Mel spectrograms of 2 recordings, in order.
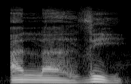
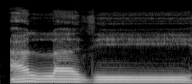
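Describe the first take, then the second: First: The vowel after the d is short, one beat. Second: The vowel after the d is long, two beats. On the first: The letter has no following lengthening letter. "dibaca pendek satu harokat" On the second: The letter is followed by a lengthening letter. "maka huruf dal ini dipanjangkan"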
